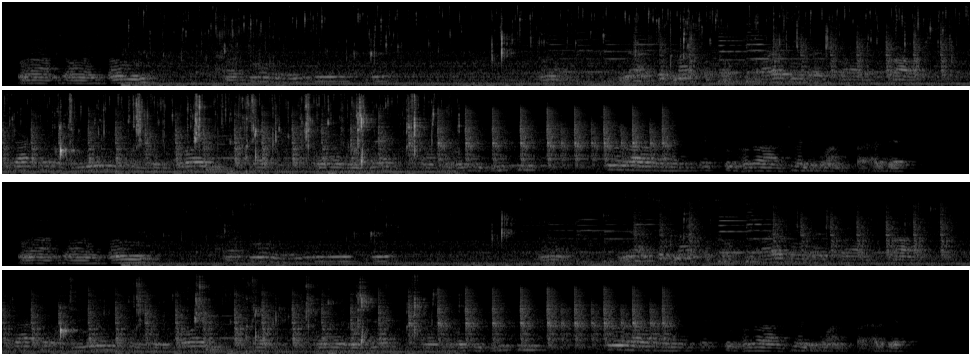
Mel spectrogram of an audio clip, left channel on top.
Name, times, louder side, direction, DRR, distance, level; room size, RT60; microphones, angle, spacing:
voice 1, 0.2-1.5 2.2-3.9 5.3-5.7 6.1-11.8 12.2-12.5 12.8-15.1 15.6-18.6, left 1 dB, 45° left, -1 dB, 6.5 m, -49 dB
sound 1, 1.2-14.3, left 8 dB, 65° left, 1.1 m, -45 dB
sound 2, 4.7-16.4, left 1 dB, 10° left, 3.3 m, -49 dB
16.5 x 10.0 x 3.0 m, 0.41 s
head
